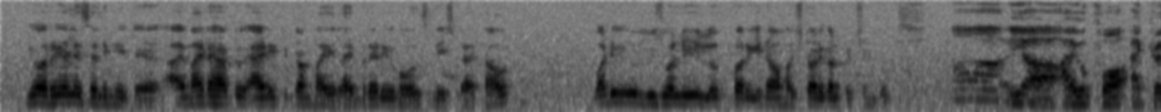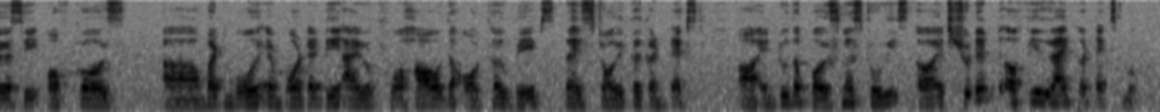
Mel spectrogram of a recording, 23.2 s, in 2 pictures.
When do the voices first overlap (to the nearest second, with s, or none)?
none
